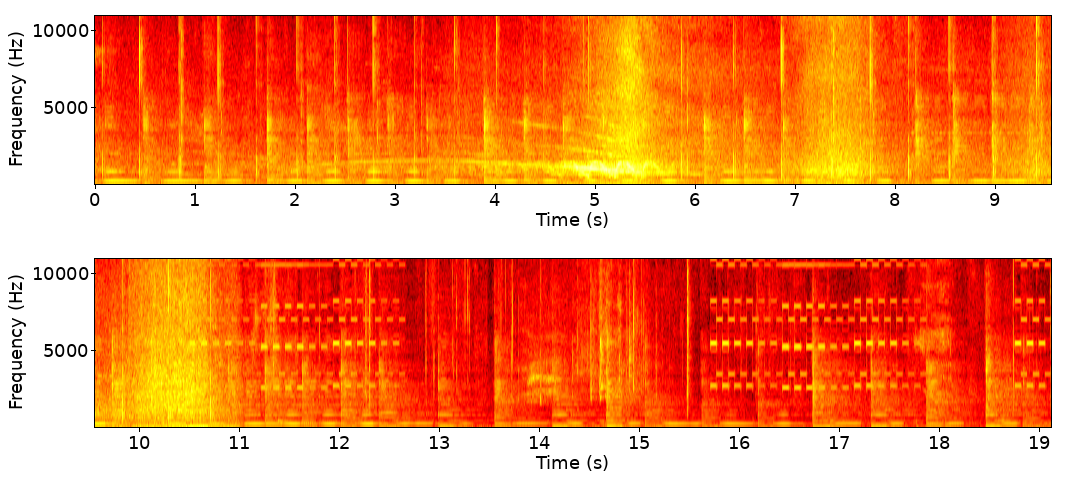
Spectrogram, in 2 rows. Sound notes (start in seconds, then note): 4.3 sirens blaring; 4.3 whimsical music; 10.6 phone ringing; 16.2 phone ringing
